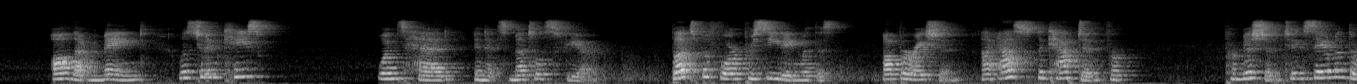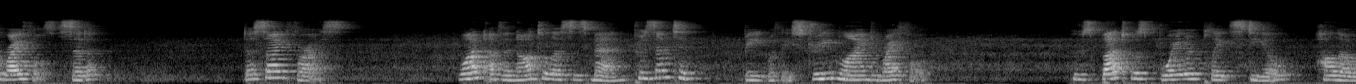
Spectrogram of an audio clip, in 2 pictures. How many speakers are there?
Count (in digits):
1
